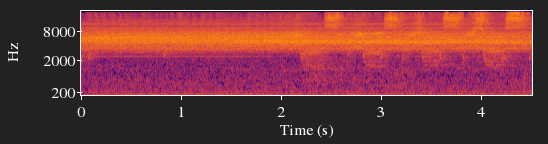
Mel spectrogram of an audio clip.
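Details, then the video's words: Cicadas in a Seoul forest in midsummer: a steady, high, shimmering insect drone throughout, joined after two seconds by a second caller's rapid pulsing bursts, over a low background rumble. "서울에서 매미소리 들어보세요"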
